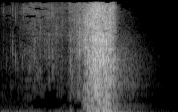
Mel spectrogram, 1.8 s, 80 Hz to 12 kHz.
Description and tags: Ripping And Tearing Of Cardboard 1
One of the ripping sounds I recorded while disassembling some cardboard boxes. Very raw, just cleaned up in audacity.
